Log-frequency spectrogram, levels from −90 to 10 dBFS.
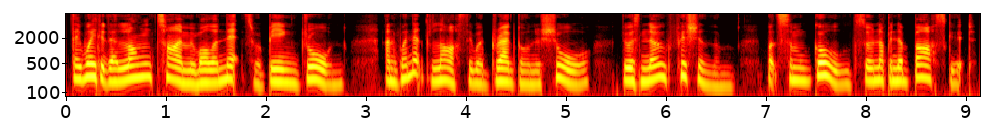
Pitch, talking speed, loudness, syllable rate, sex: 190 Hz, 225 wpm, -20 LUFS, 5.3 syllables/s, female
